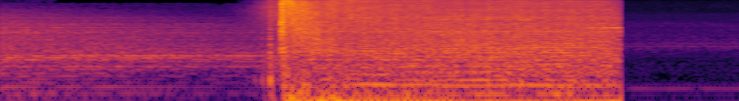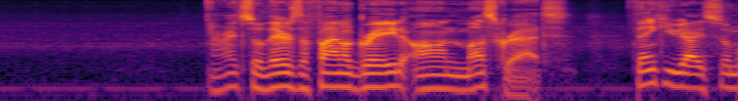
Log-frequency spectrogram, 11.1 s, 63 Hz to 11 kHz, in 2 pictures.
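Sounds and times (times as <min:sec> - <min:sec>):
explosion sound effect: 0:00.0 - 0:04.7.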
